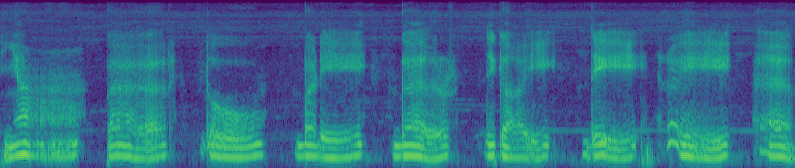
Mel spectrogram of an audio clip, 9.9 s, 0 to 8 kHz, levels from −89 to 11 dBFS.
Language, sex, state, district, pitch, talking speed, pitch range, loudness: Hindi, male, Rajasthan, Jaipur, 140 Hz, 55 wpm, 130-150 Hz, -17 LUFS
